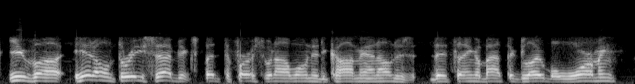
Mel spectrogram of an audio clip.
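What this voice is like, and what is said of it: Hoarse voice. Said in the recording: “Forgive me. I'm a little hoarse.”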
